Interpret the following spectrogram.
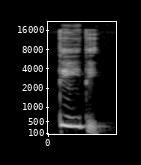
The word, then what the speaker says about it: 弟弟: 띠리 남동생 아우 하는데 단어가 똑같은 글자가 두 개 연속이 되었을 때 뒤에 발음은 보통 경성으로 읽어요. 같이 띠 읽는 게 아니라 띠디 이렇게 읽는 게 맞습니다.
